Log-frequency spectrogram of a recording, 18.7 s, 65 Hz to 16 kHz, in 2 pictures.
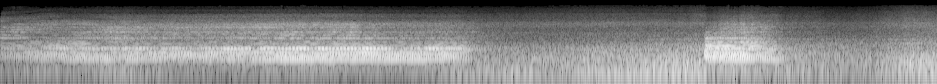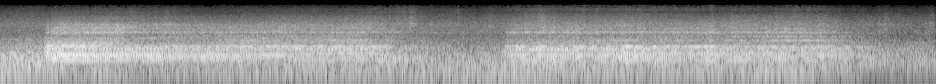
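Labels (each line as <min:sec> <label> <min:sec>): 0:00.0 A train horn is blowing as it approaches. 0:04.8
0:00.0 A train approaches. 0:18.7
0:07.0 A train horn sounds. 0:07.9
0:09.8 A train horn sounds. 0:13.6
0:14.4 A train horn sounds. 0:18.2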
